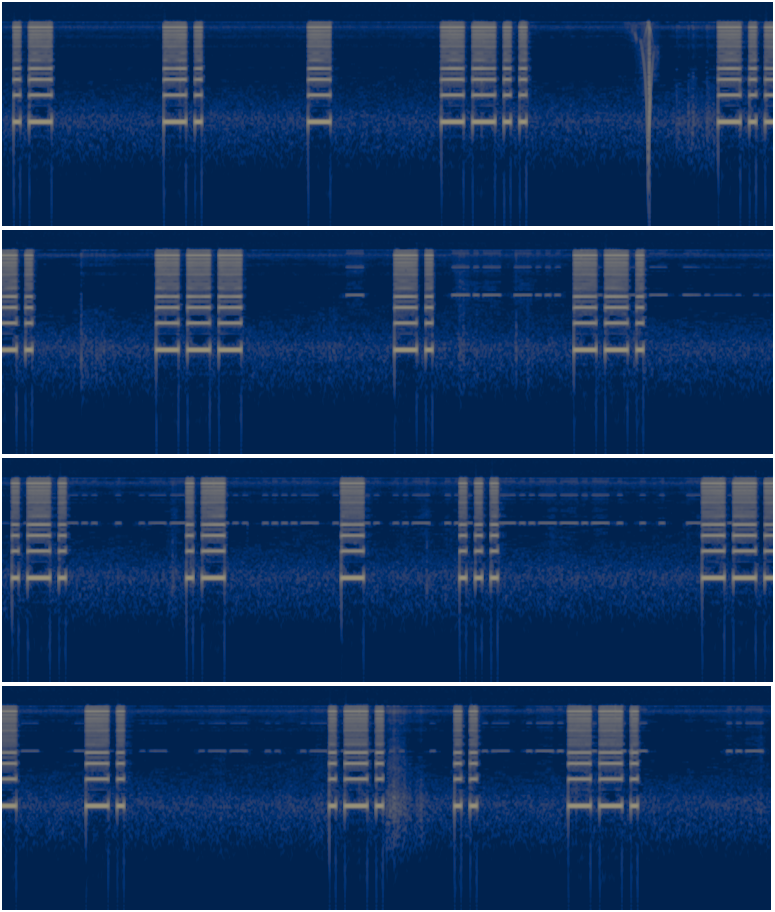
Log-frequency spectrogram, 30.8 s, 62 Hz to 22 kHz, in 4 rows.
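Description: Morse code tones from a RockMite 40 QRP transceiver on 40 m: a steady-pitched beep keyed on and off in dots and dashes, in clusters every second or two, over a constant band hiss. A single sharp click sounds about six seconds in.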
